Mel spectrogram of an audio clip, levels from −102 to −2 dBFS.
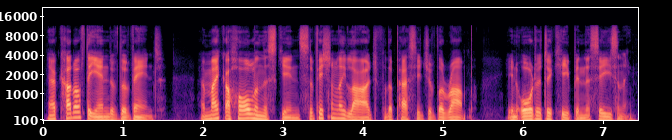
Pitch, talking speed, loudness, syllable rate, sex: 105 Hz, 240 wpm, -22 LUFS, 6.0 syllables/s, male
